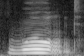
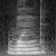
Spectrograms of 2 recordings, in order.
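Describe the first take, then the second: First: The vowel sound is stretched out long. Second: The vowel sound is clipped short. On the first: The speaker calls it right. "Make it a little longer" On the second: The speaker calls it wrong. "Don't make the sound short"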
